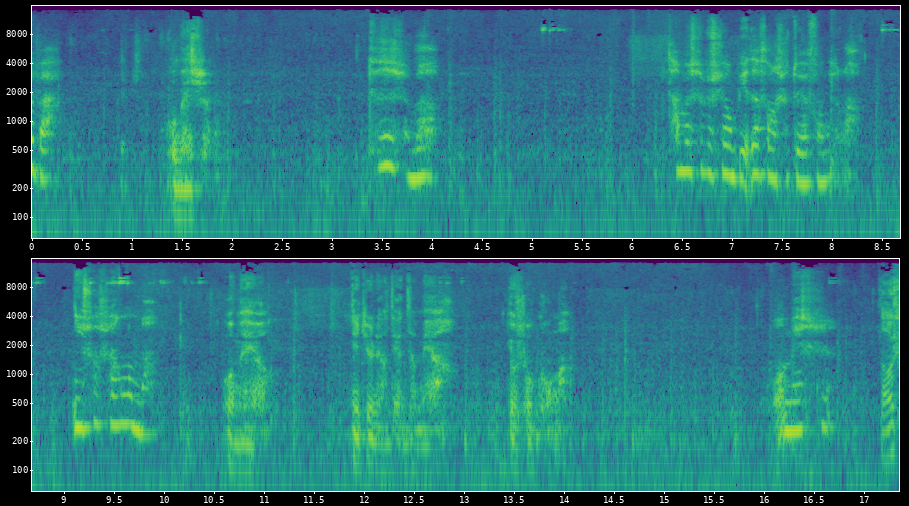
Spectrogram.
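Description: A young woman answers quietly.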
